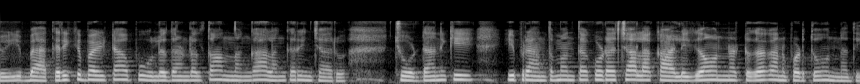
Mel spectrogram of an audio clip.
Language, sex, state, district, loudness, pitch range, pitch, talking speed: Telugu, female, Andhra Pradesh, Srikakulam, -17 LUFS, 190-210 Hz, 200 Hz, 120 wpm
